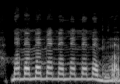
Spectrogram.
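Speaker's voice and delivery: high, frantic calls for mum; urgent repeated cry, pitched right up; retold panicked calling. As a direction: imitate a panicked kid at a locked door. Acting out banging on mum's door.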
